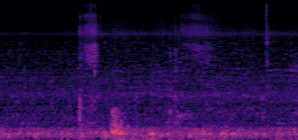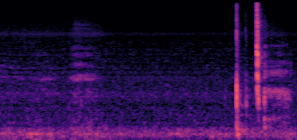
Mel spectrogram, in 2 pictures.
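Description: Faint, sparse keystrokes on a computer keyboard tick away quietly in a still room, ending with a couple of sharper, louder clicks near the close.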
